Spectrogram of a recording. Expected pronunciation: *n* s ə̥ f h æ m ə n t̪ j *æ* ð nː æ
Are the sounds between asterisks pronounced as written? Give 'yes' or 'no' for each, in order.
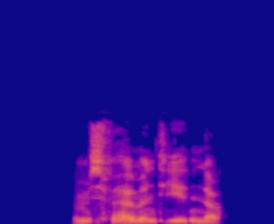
no, no

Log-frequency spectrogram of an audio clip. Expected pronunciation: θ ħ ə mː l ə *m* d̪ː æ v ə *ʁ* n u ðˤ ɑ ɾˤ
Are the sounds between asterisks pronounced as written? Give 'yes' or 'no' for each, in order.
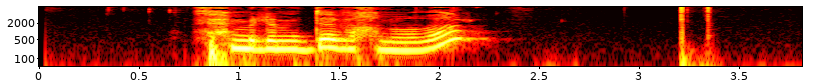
yes, no

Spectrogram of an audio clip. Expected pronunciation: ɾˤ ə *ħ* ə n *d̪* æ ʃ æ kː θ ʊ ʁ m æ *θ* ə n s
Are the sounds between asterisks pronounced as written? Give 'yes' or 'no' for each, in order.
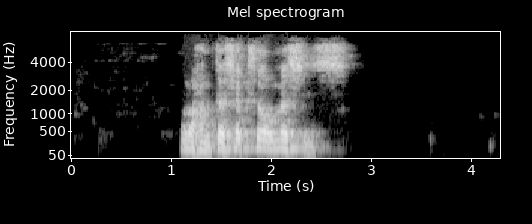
yes, no, no

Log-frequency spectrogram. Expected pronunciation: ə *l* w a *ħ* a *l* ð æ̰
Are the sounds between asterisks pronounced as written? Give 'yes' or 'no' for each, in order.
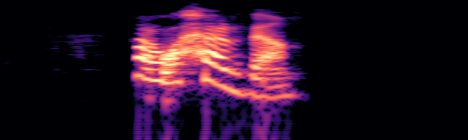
no, yes, no

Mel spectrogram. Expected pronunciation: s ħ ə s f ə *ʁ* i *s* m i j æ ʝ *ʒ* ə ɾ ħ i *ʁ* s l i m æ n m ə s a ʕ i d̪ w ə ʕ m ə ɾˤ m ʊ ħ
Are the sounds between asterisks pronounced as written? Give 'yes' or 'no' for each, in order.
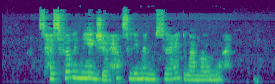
yes, no, yes, yes

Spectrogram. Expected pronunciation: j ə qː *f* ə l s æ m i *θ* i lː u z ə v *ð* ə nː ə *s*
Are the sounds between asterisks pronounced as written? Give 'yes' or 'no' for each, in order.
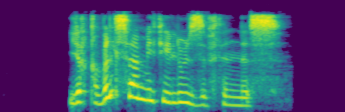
no, yes, no, yes

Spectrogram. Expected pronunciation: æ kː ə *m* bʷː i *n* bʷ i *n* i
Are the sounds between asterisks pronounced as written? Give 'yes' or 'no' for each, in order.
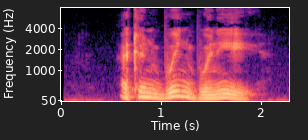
no, yes, yes

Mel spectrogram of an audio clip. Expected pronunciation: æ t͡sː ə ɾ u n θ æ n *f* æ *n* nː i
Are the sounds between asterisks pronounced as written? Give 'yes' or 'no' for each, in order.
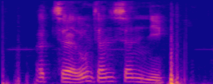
no, yes

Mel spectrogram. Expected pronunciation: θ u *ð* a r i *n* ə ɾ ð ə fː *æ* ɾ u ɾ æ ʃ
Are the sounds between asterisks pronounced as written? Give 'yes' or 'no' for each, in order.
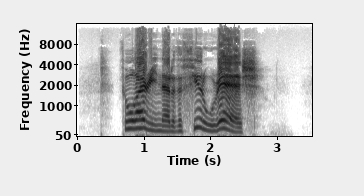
no, yes, no

